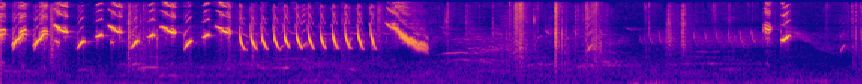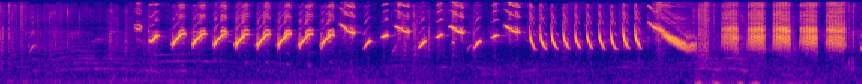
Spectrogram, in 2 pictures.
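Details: Lively song of a European goldfinch, bright liquid twitters and rapid tinkling trills with a few buzzy notes, delivered in two fast bursts around a short pause broken by soft clicks.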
